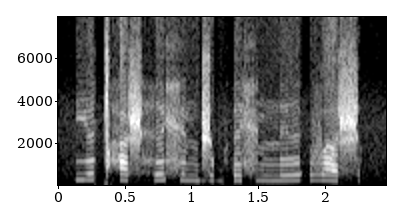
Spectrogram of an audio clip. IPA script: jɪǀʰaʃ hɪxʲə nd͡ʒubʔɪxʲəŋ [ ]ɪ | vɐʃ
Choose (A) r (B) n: B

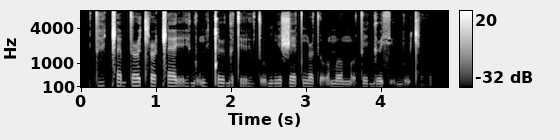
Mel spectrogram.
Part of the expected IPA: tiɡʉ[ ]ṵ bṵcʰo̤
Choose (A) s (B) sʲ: B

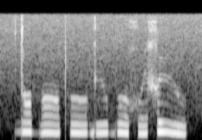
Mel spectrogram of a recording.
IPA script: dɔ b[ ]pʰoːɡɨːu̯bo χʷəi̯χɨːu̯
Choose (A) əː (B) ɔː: B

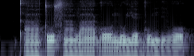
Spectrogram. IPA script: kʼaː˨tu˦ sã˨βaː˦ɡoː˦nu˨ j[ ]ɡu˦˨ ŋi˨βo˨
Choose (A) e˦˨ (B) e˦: B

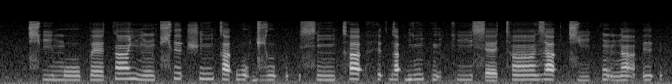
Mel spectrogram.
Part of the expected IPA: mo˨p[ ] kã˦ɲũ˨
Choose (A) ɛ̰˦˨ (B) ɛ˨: B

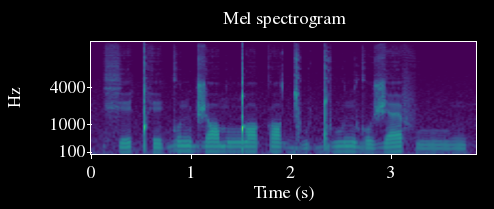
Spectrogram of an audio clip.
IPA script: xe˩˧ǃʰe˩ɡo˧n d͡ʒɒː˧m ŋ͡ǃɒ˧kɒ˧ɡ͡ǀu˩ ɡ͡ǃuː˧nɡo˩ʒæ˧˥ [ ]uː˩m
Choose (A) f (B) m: A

